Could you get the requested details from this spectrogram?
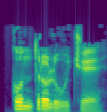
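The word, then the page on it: controluce: italiano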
